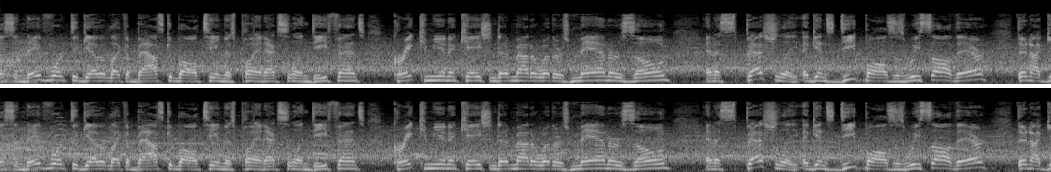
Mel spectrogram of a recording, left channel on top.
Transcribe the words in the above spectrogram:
they've worked together like a basketball team that's playing excellent defense. Great communication, doesn't matter whether it's man or zone. And especially against deep balls, as we saw there, they're not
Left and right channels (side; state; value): both; normal; correlation 0.83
